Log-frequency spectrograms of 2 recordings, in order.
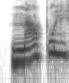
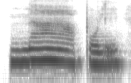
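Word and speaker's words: Napoli: নাপোলি শহর না, নাপোলি, নাপোলি।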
